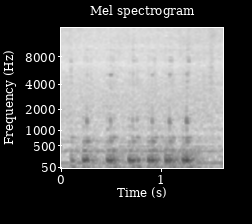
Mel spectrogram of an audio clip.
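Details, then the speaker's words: 2002 Toyota Camry, over 22 years old, rattles from the rear suspension over washboard bumps. Rocking the right rear wheel by hand gives six dull clunks, about four per second, from a loose, rough wheel bearing. The fix is a new hub and bearing. "And it's got a noise in the rear suspension over bumps, like washboard bumps. And I noticed this. That's the wheel bearing is loose."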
